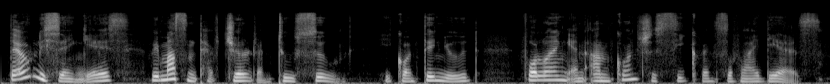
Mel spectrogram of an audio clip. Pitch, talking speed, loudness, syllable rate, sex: 165 Hz, 130 wpm, -19 LUFS, 4.1 syllables/s, female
